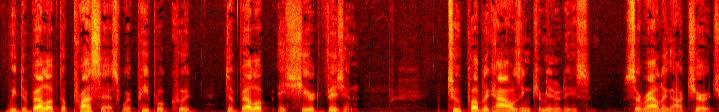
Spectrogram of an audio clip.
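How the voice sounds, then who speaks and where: Recorded very cleanly against a silent background, with a dry, close sound and no echo, a man with a New Jersey accent speaks at a moderate pace and medium pitch with ordinary pitch variation. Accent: New Jersey American English. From northern New Jersey. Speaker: retired pastor, nonprofit chairman. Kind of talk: interview conversation.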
